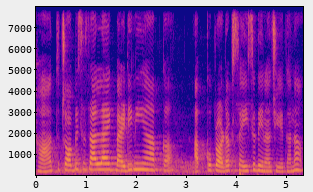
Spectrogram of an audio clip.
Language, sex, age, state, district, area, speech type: Hindi, female, 18-30, Madhya Pradesh, Hoshangabad, rural, spontaneous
